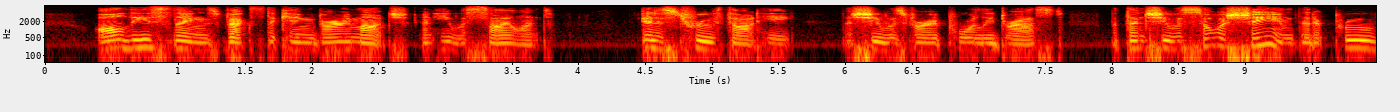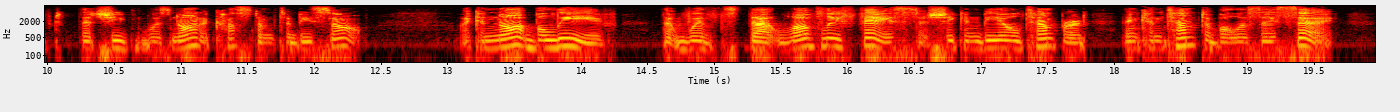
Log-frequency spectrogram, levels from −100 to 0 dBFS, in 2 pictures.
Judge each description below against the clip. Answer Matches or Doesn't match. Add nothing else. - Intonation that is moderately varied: Matches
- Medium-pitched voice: Matches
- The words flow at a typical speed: Matches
